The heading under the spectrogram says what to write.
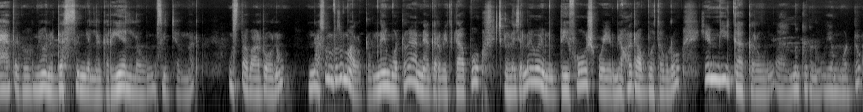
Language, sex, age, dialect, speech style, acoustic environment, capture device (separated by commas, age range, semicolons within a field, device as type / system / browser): Amharic, male, 25-34, Ethiopia - Addis Ababa, focused, silence, mobile / Linux / Chrome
